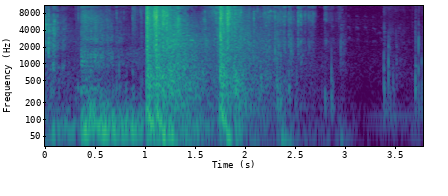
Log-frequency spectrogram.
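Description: Rapid gunfire in the video game Counter-Strike 2 during a competitive match, with bursts of loud sharp shots followed by scattered quieter cracks and thuds.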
